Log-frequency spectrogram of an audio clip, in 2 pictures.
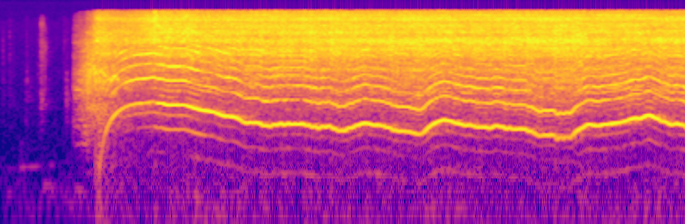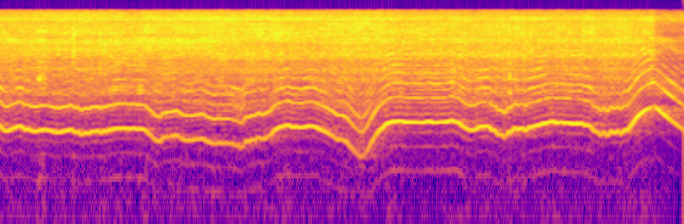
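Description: An angle grinder grinds metal, its whine dipping and rising under load.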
